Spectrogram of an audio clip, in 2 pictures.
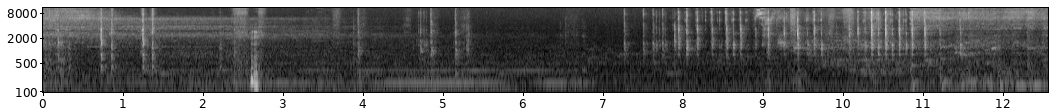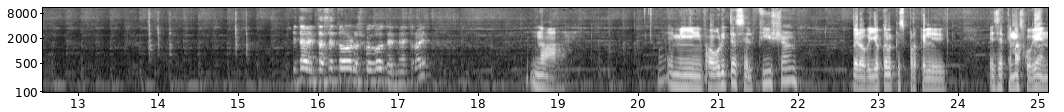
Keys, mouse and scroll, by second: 0.1 space, 3.2 click, 6.0 click, 7.2 middle click, 7.9 ctrl+z, 10.1 ctrl+shift+z, 14.0 ctrl+z, 14.1 ctrl+z, 14.9 ctrl+z, 16.2 middle click, 17.1 click, 19.8 middle click, 24.3 click.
